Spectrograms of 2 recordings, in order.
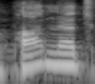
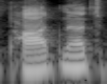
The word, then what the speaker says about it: Podnutz: guys talking about so potnuts pro is the podcast for it business support and the only real catch you have to know is that pod nuts is spelled p p-o-d-n-u-t-z but it is potnuts pro and the website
